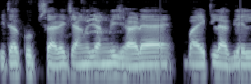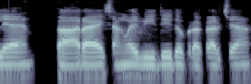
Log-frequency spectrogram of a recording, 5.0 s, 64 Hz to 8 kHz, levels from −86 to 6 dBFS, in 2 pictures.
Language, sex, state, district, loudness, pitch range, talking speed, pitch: Marathi, male, Maharashtra, Nagpur, -18 LUFS, 100-105 Hz, 190 wpm, 100 Hz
